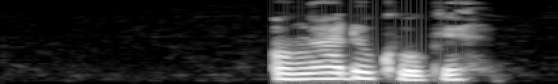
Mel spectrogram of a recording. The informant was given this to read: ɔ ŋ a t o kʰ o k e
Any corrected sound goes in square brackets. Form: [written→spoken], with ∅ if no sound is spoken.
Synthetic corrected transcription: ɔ ŋ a [t→d] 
